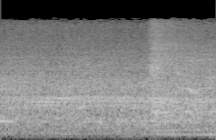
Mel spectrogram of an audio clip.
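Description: Outdoor football match ambience: a steady hum with distant players' shouts, and a sudden sharp sound about one and a half seconds in.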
